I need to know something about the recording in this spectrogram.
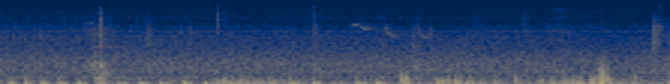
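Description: A motorcycle engine idling with a low, rapid putter.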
